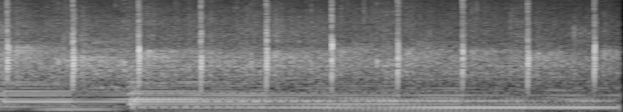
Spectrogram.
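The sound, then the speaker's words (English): An audience at a Foundation Church morning service claps for two or three individuals, a steady, even rhythm with sharp beats landing about three times a second over sustained, held musical chords; no voices stand out. “Can we give these two, three individuals a huge round of applause this morning?”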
